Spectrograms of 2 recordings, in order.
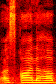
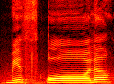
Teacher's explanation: قوف heavy letter ہے، اس کو موٹا پڑھتے ہیں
